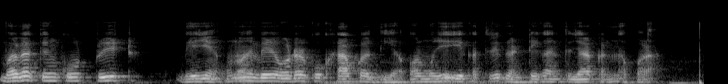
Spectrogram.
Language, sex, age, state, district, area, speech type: Hindi, male, 45-60, Madhya Pradesh, Gwalior, rural, read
